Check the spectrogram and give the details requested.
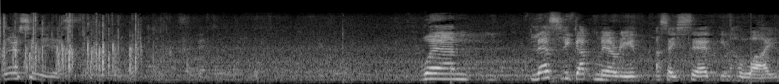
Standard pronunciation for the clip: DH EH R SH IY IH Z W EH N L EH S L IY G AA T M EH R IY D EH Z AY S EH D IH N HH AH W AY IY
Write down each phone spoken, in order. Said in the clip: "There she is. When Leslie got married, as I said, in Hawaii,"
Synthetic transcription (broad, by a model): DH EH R S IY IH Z W EH N L EH S L IY G AA T M EH R IY D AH S AY S EH D IH N HH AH W AY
